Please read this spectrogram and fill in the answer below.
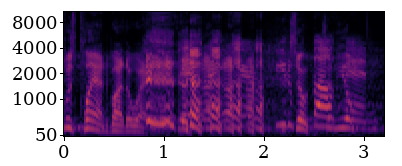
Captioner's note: laughs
